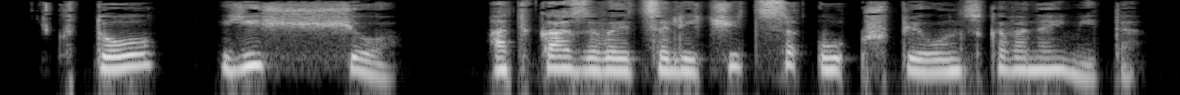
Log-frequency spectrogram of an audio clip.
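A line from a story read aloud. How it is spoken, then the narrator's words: Quiet, clear question. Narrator (Russian): Она спросила тихо и внятно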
